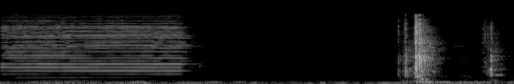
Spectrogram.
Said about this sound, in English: Penthouse. That's the buzzer over there.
